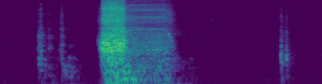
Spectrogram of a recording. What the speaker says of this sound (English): we've got that last bolt pretty much loose now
